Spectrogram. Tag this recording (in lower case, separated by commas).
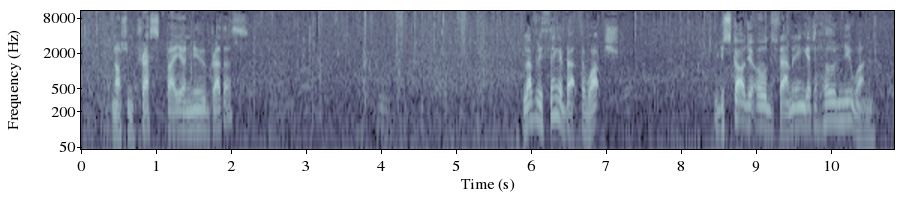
speech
